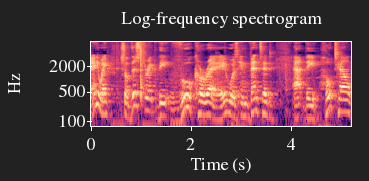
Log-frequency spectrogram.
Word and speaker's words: Vieux Carré: This drink is called a Vieux Carré, spelled like this. Vieux Carré. Yes, French again.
